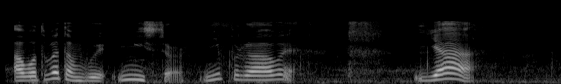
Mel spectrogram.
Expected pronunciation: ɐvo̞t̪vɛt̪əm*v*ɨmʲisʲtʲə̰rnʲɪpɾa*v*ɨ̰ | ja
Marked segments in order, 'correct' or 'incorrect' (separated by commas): correct, correct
